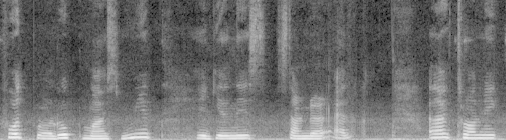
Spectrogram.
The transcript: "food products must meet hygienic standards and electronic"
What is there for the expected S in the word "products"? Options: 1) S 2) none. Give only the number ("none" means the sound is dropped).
2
